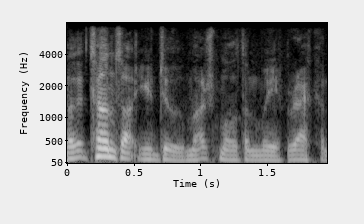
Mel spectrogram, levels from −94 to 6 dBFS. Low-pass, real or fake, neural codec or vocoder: 7.2 kHz; real; none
